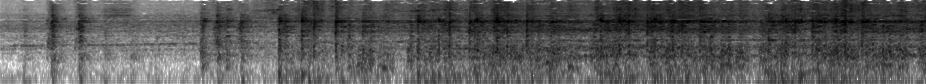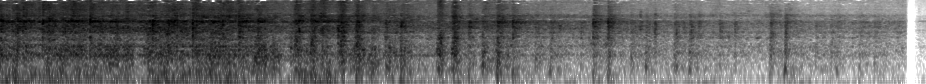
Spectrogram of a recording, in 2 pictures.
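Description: A train passing close by: rumble and clickety-clack of steel wheels over rail joints. It builds up over the first few seconds, stays loud for about twelve seconds, then fades away.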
